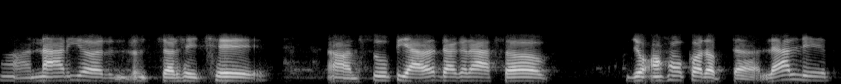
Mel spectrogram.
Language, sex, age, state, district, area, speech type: Maithili, female, 30-45, Bihar, Saharsa, rural, conversation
